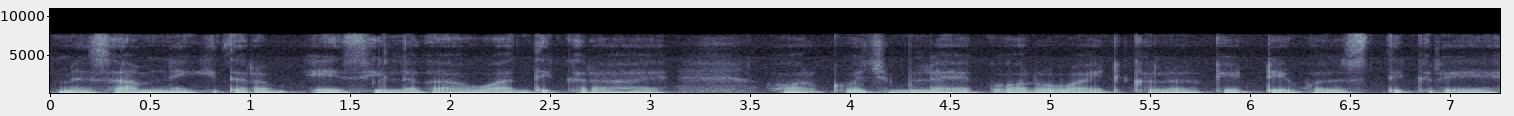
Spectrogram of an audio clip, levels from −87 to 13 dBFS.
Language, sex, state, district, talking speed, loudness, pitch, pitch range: Hindi, male, Himachal Pradesh, Shimla, 165 wpm, -15 LUFS, 145 Hz, 140-150 Hz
